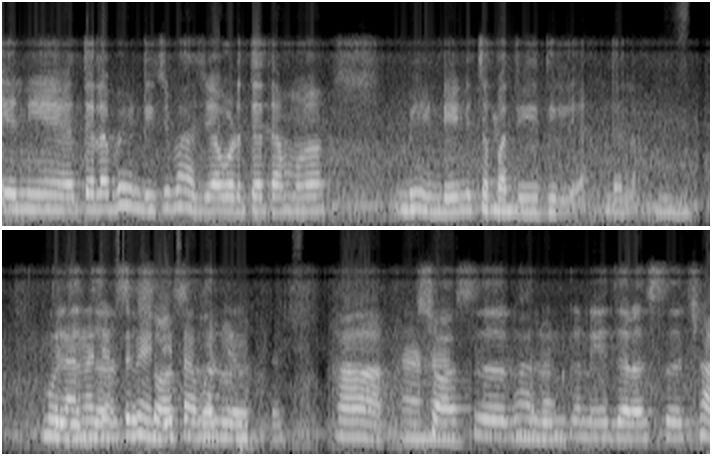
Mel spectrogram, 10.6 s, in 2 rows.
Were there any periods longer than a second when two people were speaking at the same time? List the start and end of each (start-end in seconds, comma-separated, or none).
5.7-7.1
